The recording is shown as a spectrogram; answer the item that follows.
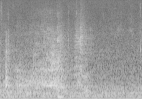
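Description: Hard plastic car trim panel being handled: a click near the start, then plastic rubbing, and a light knock a little past the middle.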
